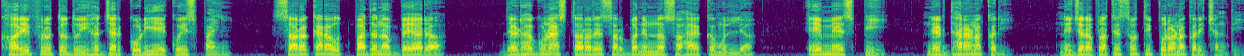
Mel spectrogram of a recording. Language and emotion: Odia, neutral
